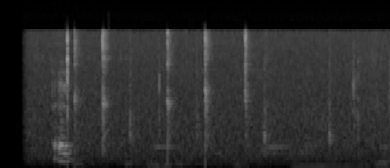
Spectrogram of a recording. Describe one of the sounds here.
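Buttons on a phone click sharply a few times.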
